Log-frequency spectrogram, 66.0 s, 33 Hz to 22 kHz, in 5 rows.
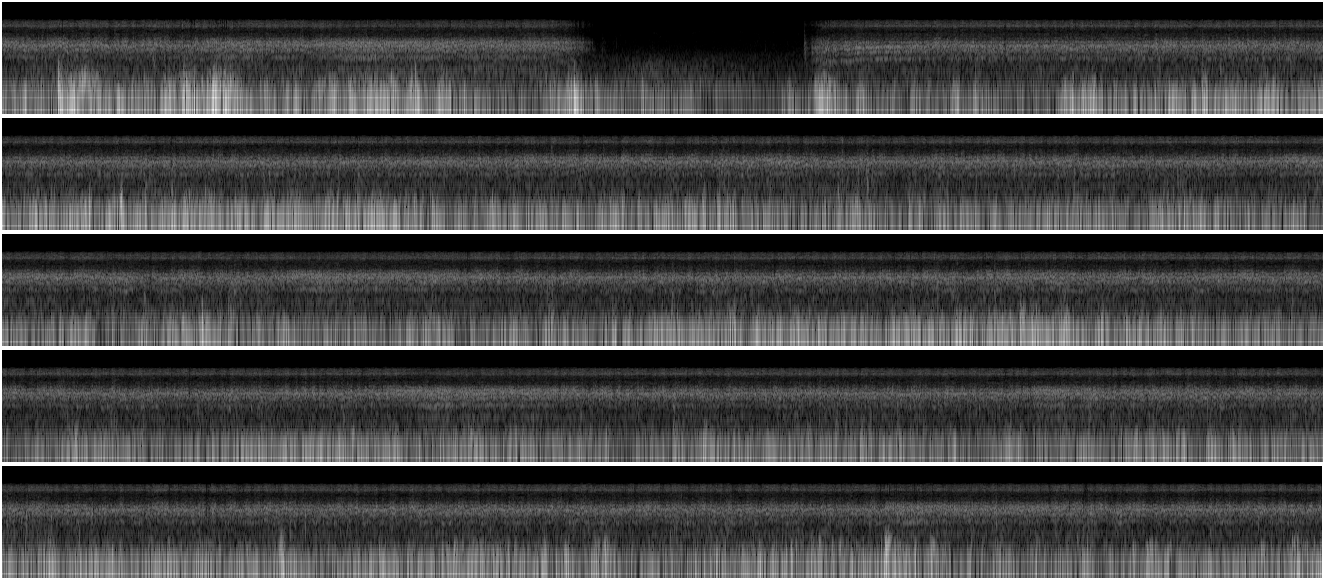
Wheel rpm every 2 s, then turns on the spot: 120, 110, 90, 10, 90, 110, 110, 120, 110, 110, 110, 110, 110, 120, 110, 110, 110, 110, 110, 120, 120, 120, 110, 110, 110, 120, 110, 120, 120, 120, 120, 110, 120.
none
